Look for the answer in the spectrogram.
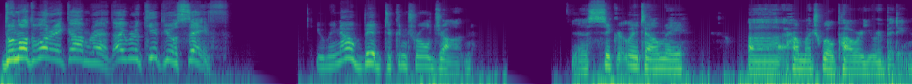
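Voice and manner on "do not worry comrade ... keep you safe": put-on heavy, thick Russian accent at very high pitch. Narrating a game scene, voicing the driver speaking to the player, thick russian accent. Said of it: "you hear a thick Russian accent tell you".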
